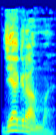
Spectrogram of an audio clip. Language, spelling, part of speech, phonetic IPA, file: Russian, диаграмма, noun, [dʲɪɐˈɡram(ː)ə], Ru-диаграмма.ogg
- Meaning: diagram, graph, chart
